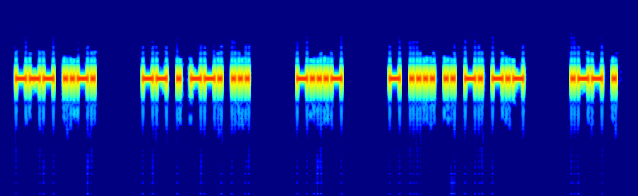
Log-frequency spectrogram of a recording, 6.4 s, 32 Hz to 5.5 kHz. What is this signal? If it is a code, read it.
Morse code, heard as a keyed tone, about 36 wpm, 700 Hz. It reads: OF MEGS <BT> THINK WE
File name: UK MASTER QSOs TRAINING / 35WPM / UK MASTER QSOs 0011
